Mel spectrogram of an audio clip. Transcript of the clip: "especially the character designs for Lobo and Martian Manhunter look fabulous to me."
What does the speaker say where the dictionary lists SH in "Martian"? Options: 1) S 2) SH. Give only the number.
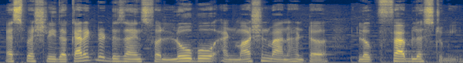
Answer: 2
